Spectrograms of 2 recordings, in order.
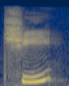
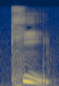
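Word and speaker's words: chi: Then we have who pay attention it's not she it's key.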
